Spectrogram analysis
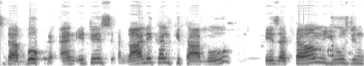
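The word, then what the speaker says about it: ذٰلِكَ الْكِتَابُ: Hamza will drop and it will ask the Ka sound to come and meet the Lam sound. Zalikal kitabu. Zalikal kitabu. It will not pronounce it as Zalika al kitabu.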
